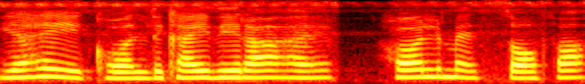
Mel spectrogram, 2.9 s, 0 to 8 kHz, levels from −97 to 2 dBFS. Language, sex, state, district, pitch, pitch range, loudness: Hindi, female, Uttar Pradesh, Jalaun, 245 Hz, 235-250 Hz, -15 LUFS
